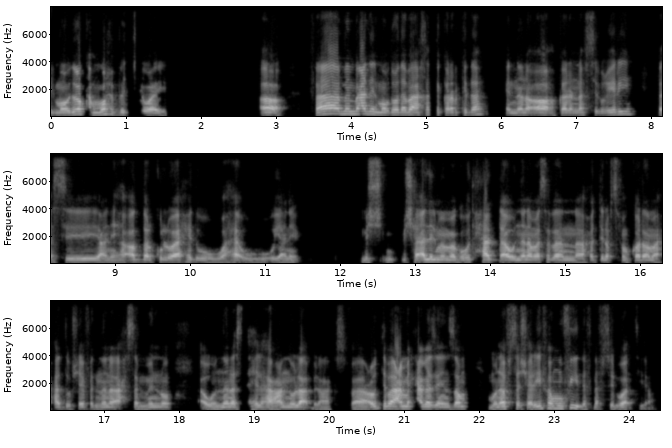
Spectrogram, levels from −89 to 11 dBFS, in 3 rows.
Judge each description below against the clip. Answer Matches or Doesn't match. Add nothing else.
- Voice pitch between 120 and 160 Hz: Matches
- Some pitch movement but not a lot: Matches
